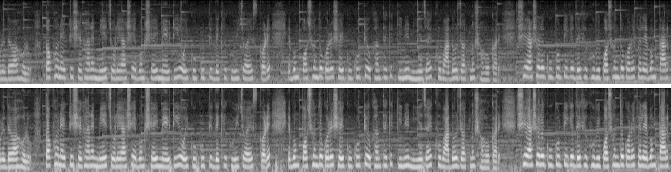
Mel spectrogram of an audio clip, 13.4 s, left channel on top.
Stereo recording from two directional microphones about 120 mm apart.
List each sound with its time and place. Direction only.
0.0 s speech: 55° right (ahead or behind)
